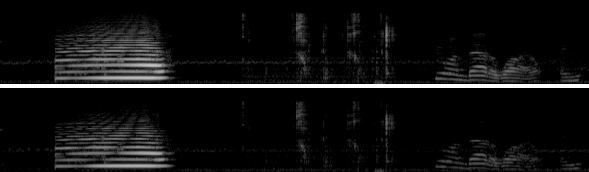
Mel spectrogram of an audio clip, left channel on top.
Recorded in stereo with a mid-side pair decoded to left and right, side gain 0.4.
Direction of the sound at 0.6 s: 30° left.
